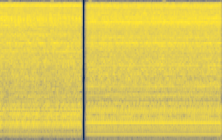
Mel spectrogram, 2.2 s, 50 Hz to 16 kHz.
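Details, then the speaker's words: Harbor Freight 125 psi air compressor after replacing the run capacitor with two caps in parallel, starting against about 20 psi tank pressure: comes up to speed and holds a loud, steady, even hum without stalling or labouring; runs normally. "I can tell you one thing, these old Harbor Freights, they're a noisy son of a gun."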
